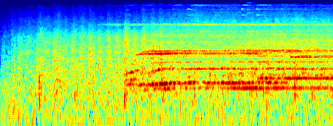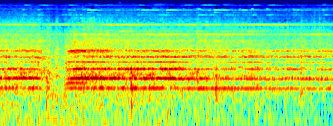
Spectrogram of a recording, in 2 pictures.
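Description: A train runs along a railway between Skopje and Gevgelija with a steady rumble beneath, as a loud, sustained steam-style whistle sounds twice, the second blast following a brief break.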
